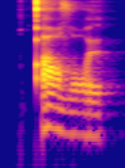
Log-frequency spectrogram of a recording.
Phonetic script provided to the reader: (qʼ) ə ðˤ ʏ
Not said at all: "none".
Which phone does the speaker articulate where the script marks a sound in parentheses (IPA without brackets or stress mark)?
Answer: qʼ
